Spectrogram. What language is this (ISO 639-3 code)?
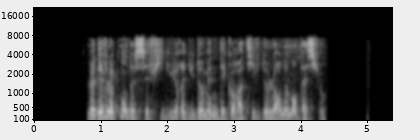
fra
